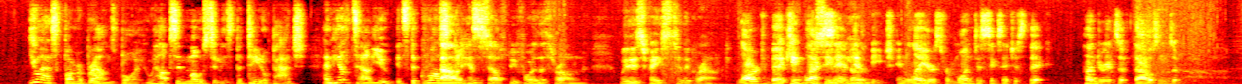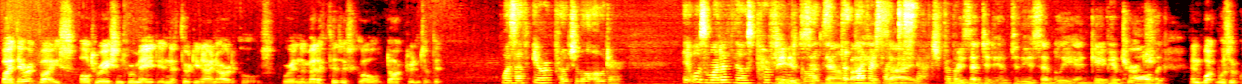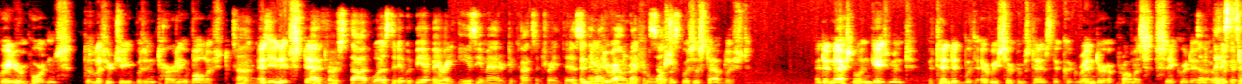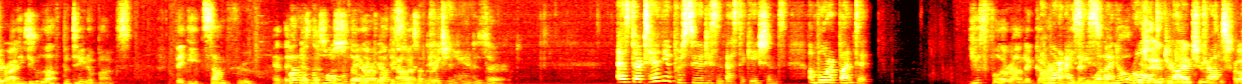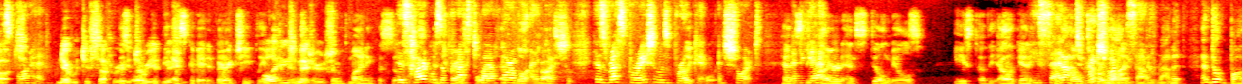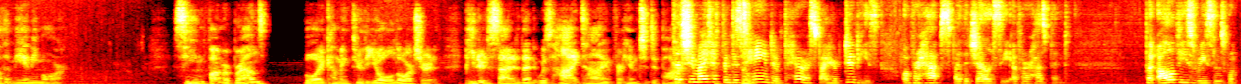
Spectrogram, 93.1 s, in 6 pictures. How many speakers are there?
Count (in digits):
5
